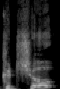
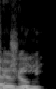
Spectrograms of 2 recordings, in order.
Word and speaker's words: Kipchoge: She interviewed Kipchoge. Oh my God. Say his name for me. Yeah. Kipchoge. How do I say it? Kipchoge.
